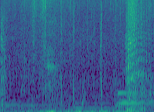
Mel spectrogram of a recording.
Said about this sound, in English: No kidding. I've only met a few, but... Normally, horses don't even like me. This one seems pretty chill.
